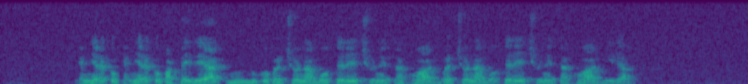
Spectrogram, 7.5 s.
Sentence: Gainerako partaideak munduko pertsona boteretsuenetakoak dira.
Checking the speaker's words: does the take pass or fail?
fail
